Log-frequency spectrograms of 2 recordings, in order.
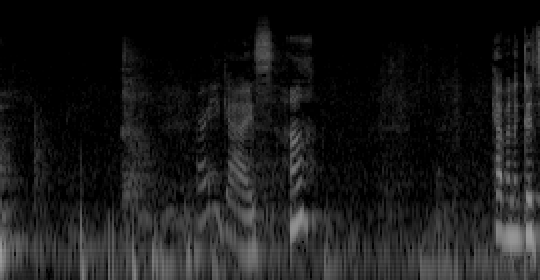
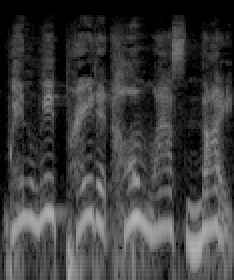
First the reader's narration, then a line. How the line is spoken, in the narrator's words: shouted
